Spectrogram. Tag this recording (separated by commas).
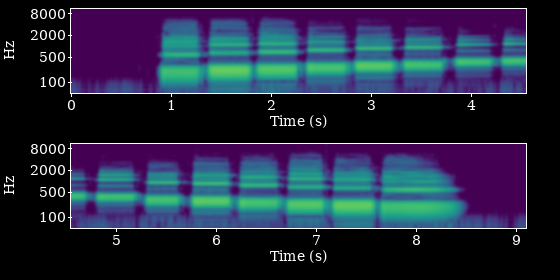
Wind instrument, Music, Musical instrument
